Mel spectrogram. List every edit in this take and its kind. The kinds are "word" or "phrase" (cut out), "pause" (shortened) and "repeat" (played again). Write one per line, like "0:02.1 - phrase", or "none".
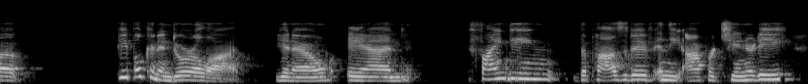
none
